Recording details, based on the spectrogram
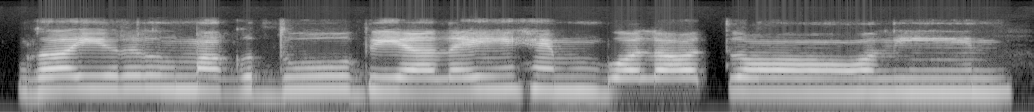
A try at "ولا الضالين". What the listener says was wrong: No, dalin, there's a mud here. This is 6 beats. You have to do it. ولا الضالين.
